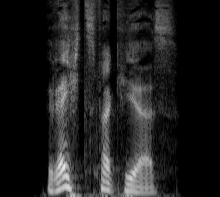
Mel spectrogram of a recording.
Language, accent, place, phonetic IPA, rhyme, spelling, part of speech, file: German, Germany, Berlin, [ˈʁɛçt͡sfɛɐ̯ˌkeːɐ̯s], -ɛçt͡sfɛɐ̯keːɐ̯s, Rechtsverkehrs, noun, De-Rechtsverkehrs.ogg
- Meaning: genitive singular of Rechtsverkehr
